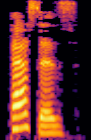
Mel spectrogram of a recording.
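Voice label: "passes", British English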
